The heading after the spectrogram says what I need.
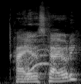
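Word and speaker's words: Hiatus Kaiyote: to him day 20 Hiatus coyota how do you say their name hiatus kyot yes okay oh you listen how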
